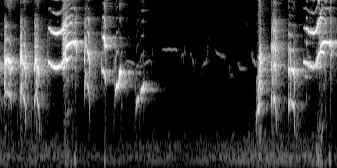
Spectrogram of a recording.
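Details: Oriental magpie-robin belting a loud ngeplong song to summon an opponent and get other magpie-robins singing. A lively run of bright, rising whistles and harsh notes fades into a soft pause, then another vigorous burst starts.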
